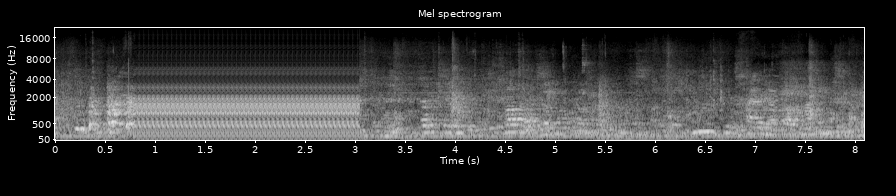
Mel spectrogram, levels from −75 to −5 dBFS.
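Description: From 0.84 s to 3.05 s the audio falls into a system hang loop. The host or driver stalled while the sound hardware kept replaying the same ring buffer, so a single 46.4 ms slice of sound repeats exactly, dozens of times over. At a repeat rate of 21.5 Hz it comes across as a hard, rapid rattling stutter with a buzzy edge. The loop length fits a 2048-sample buffer. Normal audio returns at 3.05 s.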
